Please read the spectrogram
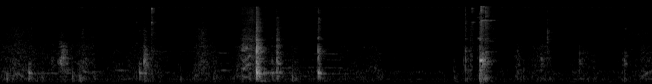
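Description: A small plastic baby rattle toy being handled and knocked about on a crib mattress and rail, giving scattered clicks and rattles. The loudest knocks come about two and a half seconds in and again near five seconds.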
